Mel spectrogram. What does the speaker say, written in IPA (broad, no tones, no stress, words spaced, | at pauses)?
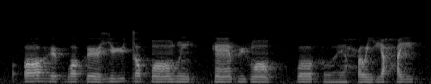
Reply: ʔɔɦø bɔkø zydɔ pɔ̃vĩ kːɛ̃ pyvɔ̃ pːoho̤ɦɛ̤ħo jiħi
